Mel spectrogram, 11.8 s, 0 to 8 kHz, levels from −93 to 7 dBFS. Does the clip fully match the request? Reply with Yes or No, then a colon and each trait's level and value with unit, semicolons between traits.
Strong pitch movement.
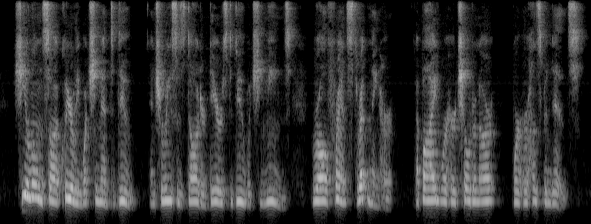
No: average, 3.8 semitones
